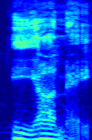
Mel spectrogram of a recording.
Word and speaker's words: Eonney: How you pronounce E? Okay, it's Superstar Eonney. Eonney.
